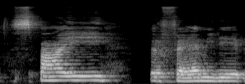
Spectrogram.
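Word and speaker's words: Spy × Family: l'ho sempre solo letto, essendoci una X in mezzo, quindi per me è un per.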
